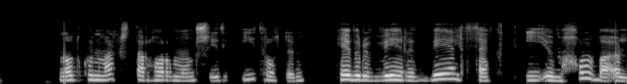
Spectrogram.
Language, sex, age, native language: Icelandic, female, 50-59, Icelandic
